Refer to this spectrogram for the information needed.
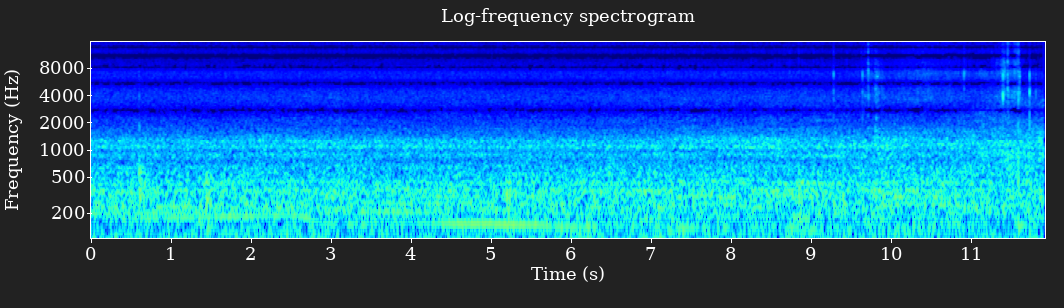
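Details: BMW E36 with M52 engine, warm idle at a red light after a 25-minute highway drive: RPM wanders up and down with rough running and whole-car vibration; not present on cold starts, cause unknown.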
